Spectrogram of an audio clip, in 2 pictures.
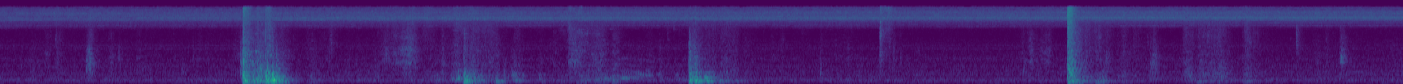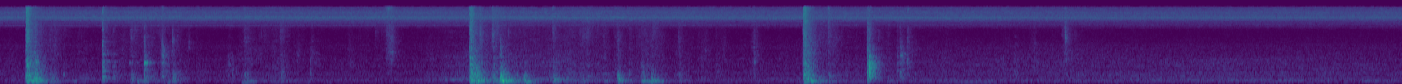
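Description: Gladius short sword chopping into heavy corrugated cardboard: about ten sharp whacks at irregular intervals, a few of them in quick pairs, over a steady high hiss of insects.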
